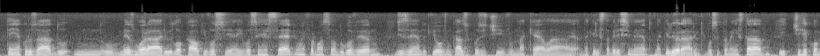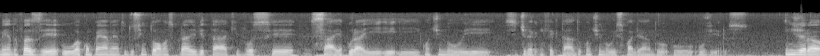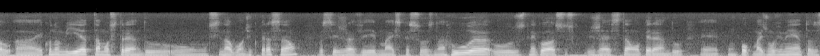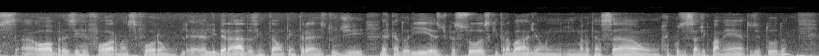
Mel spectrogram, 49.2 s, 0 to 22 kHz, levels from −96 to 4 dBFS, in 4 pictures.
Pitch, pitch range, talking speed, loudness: 105 Hz, 95-115 Hz, 135 wpm, -17 LUFS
